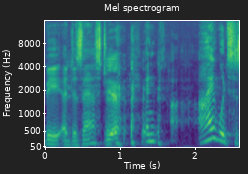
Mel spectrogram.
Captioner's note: laugh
